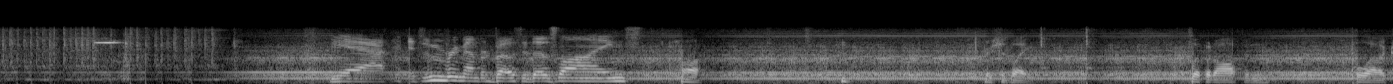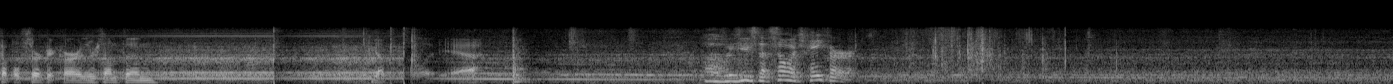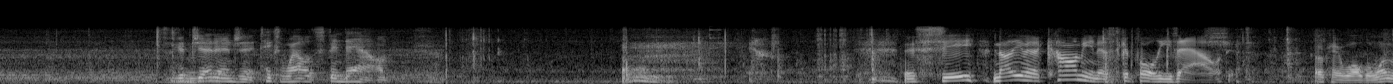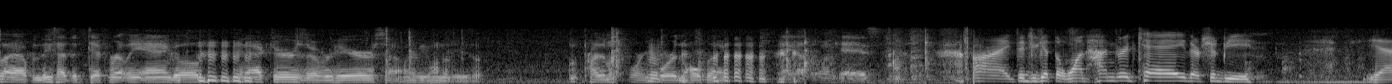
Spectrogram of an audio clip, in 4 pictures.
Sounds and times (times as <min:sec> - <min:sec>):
Speech: 0:03.3 - 0:07.0, 0:09.8 - 0:10.4, 0:13.5 - 0:15.5, 0:21.0 - 0:22.5, 0:36.9 - 0:40.3, 0:41.0 - 0:46.6, 0:51.5 - 0:54.4.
